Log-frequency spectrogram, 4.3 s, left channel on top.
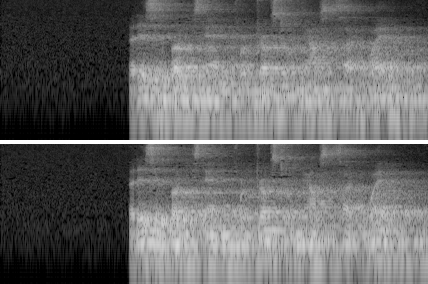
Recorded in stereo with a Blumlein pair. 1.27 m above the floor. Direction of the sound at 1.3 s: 15° right.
